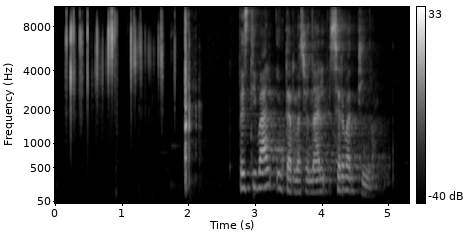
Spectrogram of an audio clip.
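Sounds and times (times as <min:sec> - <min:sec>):
dice being rolled: 0:00.0 - 0:02.2
speech: 0:02.8 - 0:05.0.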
